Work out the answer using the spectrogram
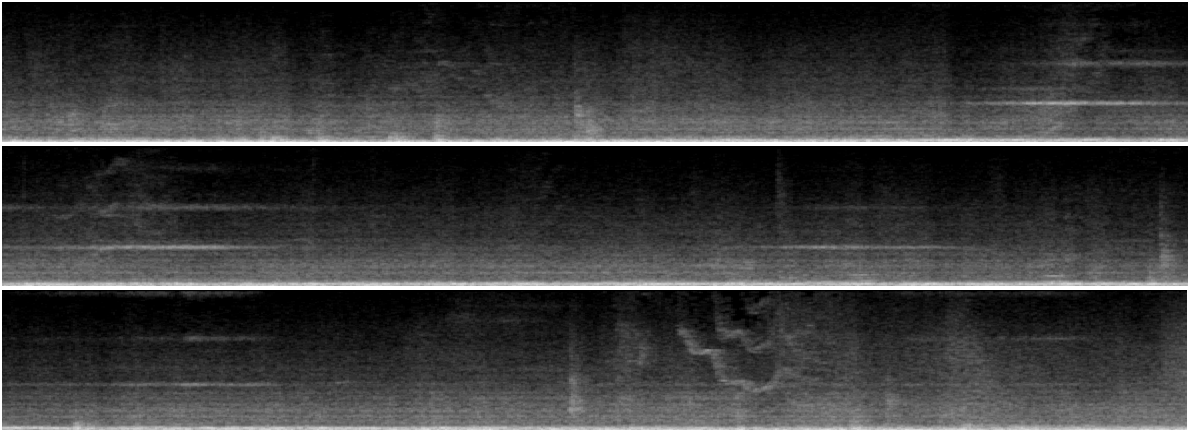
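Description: Flåm Railway train heard from inside the carriage: a steady rumble of wheels running on the track, with short high-pitched wheel squeals that come and go, a few seconds each.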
